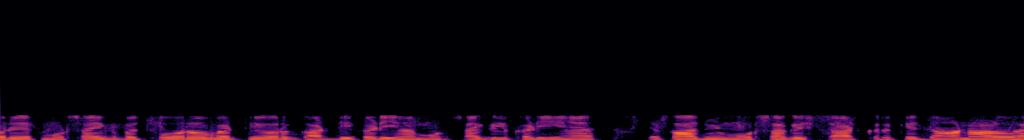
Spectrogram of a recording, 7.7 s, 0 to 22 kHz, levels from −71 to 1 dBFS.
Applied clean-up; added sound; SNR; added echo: neural mask model RNNoise.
